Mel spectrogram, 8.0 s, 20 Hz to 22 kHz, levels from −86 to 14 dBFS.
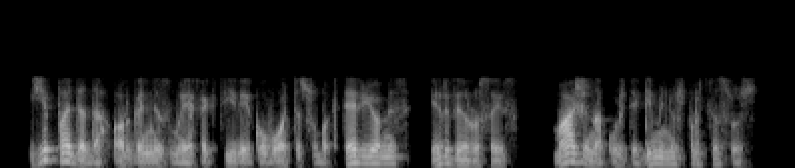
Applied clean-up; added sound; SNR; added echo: none; none; none; none.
